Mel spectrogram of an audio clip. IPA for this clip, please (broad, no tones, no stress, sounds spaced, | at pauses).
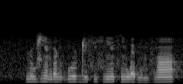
ɳ u ʑ ɛ̃ ɠ ɔ ɳ ɠ u ɖ ɪ sʲ u zʲ ɛ̃ s ĩ w ɛ b ɐ̃ b v ã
